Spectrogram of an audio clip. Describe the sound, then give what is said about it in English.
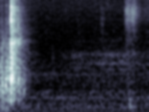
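Dice hit a hard surface with one sharp clack, followed by a quiet pause and a couple of faint, light ticks as they settle. No one speaks. “Your dice hate you.”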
